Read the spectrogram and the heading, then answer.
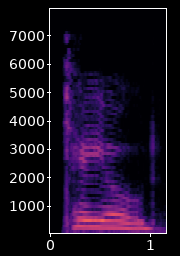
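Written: KO'd

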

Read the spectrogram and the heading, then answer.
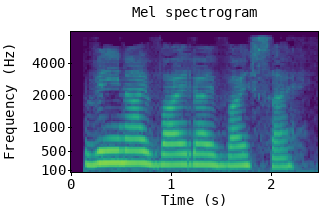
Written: veni vidi vici

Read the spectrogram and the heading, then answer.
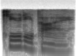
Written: cutie-pie

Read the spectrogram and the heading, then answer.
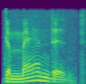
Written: demandant

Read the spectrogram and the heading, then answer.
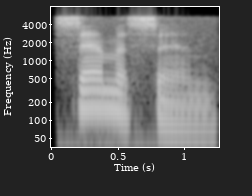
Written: samisen

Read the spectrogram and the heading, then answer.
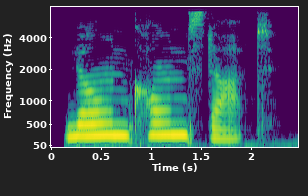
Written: non constat

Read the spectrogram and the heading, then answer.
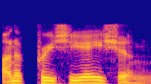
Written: unappreciation

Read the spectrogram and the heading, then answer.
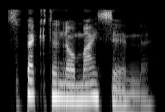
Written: spectinomycin

